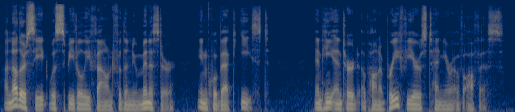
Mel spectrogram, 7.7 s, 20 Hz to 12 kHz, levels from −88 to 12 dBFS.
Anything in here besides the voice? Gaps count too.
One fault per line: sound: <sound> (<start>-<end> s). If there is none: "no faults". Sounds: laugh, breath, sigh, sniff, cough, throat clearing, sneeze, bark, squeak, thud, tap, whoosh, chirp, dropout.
no faults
